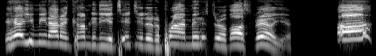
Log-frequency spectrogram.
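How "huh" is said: high, loud startled huh. Real, not acted. Streamer hearing something wild, startled high huh. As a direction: jerk back in surprise, a sharp high huh. Reacting to what was said.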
